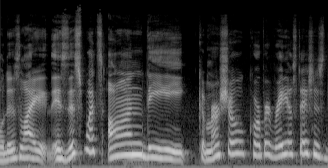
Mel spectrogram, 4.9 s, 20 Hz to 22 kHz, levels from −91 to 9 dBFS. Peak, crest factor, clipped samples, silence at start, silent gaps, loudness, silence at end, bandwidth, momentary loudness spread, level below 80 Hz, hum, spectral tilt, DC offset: -6 dBFS; 12 dB; under 0.1%; 0 s; none; -19 LUFS; 0 s; 13 kHz; 7 LU; -56 dBFS; none; -6 dB/octave; 0.9%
